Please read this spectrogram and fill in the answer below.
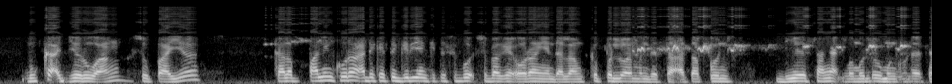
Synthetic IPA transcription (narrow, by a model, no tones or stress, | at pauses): bukaʔd͡ʒəɾuaŋsupaja | kalawpalɪŋkuɾaŋadakat̪əɡoɾijaŋk̬it̪asəbʊt̪̚səbaɡajoɾaŋjaŋdalamkəpərluanmə̃ndəsa̰a̰t̪awpʊndiasaŋat̪̚mə̃məlumə̃ŋɡunaka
